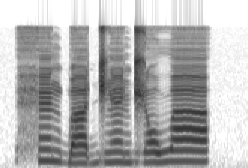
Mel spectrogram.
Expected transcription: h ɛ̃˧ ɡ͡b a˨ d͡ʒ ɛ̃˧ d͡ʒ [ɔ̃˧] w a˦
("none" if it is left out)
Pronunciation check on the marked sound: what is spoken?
ɔ˧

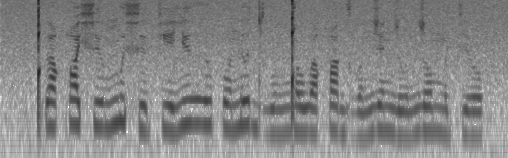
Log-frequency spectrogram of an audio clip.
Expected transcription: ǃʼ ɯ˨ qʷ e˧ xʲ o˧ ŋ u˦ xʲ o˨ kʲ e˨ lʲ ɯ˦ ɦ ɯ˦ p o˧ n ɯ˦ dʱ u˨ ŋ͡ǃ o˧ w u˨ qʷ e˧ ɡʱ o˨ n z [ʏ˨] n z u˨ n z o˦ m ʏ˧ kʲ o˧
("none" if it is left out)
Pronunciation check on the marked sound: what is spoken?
ʏ˦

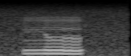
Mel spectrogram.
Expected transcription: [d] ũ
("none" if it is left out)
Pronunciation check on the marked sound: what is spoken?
n̪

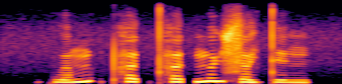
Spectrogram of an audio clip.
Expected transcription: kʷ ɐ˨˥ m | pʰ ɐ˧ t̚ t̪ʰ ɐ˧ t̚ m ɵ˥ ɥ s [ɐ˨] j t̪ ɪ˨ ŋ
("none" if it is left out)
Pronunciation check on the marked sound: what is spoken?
ɐ˨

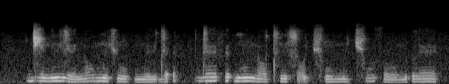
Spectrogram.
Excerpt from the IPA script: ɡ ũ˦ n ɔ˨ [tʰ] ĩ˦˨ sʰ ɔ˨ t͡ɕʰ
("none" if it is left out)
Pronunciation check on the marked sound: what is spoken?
tʰ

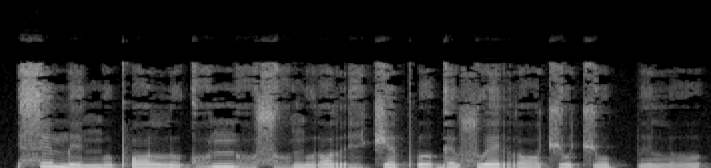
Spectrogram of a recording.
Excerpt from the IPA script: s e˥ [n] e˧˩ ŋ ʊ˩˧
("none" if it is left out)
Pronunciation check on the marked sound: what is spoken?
m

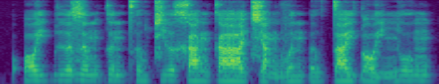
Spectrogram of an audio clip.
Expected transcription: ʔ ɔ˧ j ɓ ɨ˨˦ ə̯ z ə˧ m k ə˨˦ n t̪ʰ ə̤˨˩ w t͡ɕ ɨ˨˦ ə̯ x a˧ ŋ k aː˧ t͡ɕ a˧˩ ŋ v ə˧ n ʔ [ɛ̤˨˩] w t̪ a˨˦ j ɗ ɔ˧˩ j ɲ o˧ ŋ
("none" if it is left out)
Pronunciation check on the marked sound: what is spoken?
ə̤˨˩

